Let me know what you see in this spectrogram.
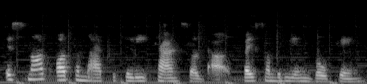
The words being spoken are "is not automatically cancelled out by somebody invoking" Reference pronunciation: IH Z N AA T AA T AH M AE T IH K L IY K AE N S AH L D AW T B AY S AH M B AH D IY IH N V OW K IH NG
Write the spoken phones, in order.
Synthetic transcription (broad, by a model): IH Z N AA T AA T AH M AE T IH K L IY K AE N S AH L D AW T B AY S AH M B AH D IY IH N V OW K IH NG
